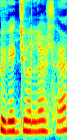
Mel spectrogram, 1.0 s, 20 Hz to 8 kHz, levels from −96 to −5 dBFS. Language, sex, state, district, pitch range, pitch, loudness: Marwari, female, Rajasthan, Nagaur, 215-225 Hz, 220 Hz, -14 LUFS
